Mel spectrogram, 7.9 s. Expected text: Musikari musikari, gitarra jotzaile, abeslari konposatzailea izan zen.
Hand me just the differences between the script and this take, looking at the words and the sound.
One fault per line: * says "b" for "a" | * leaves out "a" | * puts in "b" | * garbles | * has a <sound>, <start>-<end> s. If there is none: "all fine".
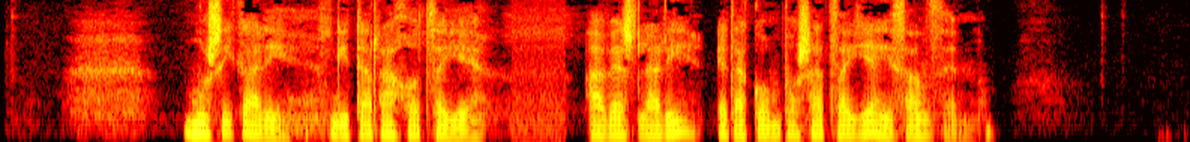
* leaves out "musikari"
* puts in "eta"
